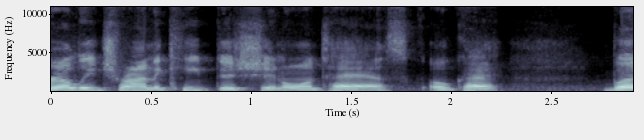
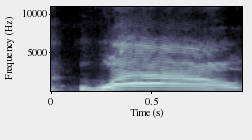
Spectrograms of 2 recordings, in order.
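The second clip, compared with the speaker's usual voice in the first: stunned wow; 9 semitones higher, 6 dB louder than usual. Real, not acted. Stunned reaction to the vulgarity.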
